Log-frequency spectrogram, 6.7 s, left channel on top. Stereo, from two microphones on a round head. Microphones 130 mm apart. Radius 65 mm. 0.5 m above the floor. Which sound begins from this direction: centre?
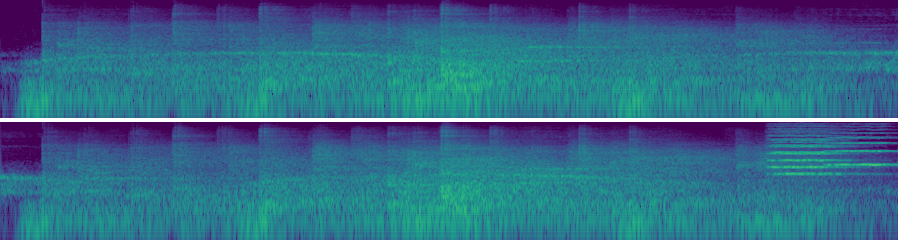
Running footsteps, at 0.3 s.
